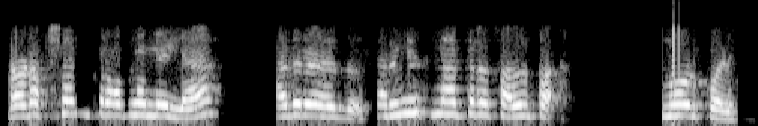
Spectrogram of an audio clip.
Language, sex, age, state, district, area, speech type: Kannada, female, 60+, Karnataka, Gulbarga, urban, conversation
